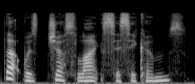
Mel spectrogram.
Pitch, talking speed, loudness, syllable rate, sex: 180 Hz, 155 wpm, -19 LUFS, 3.9 syllables/s, female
